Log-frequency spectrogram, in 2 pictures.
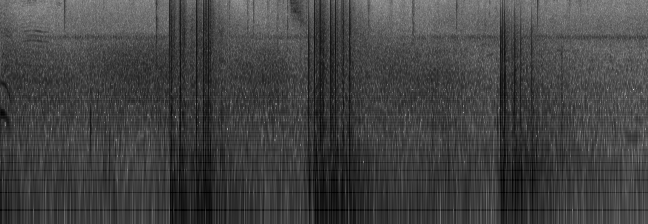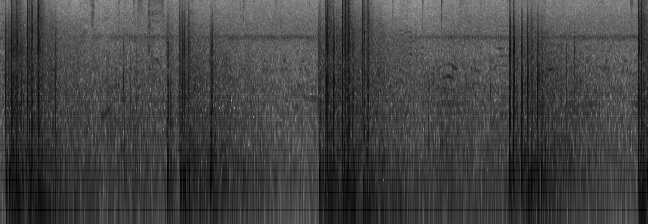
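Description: Fireworks display: volleys of aerial shells bursting about every two to three seconds, each volley a quick run of sharp bangs that dies away before the next.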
